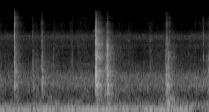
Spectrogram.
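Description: A few sharp metallic clicks, about three, of a socket being fitted onto a cordless drill and handled before driving a bolt.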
